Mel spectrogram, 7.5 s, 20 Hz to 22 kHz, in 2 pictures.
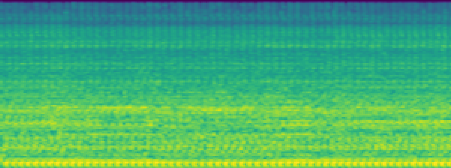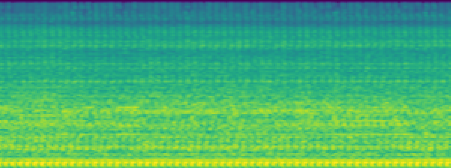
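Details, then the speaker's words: Craftsman LT1000 riding mower, 16 hp Kohler Command OHV single, cold start with choke at about 20°F after an ice storm: steady even thump about four beats a second, no misses or knocks; clean normal cold idle. "well i'm gonna call that a success"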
